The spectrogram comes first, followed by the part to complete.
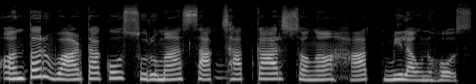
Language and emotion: Nepali, neutral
